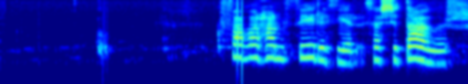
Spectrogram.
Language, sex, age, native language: Icelandic, female, 11, Icelandic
